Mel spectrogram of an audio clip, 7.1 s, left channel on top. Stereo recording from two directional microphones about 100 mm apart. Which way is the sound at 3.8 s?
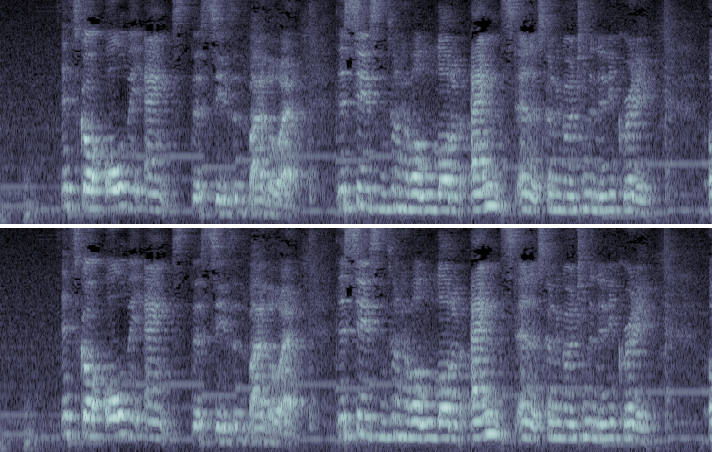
20° left (ahead or behind).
